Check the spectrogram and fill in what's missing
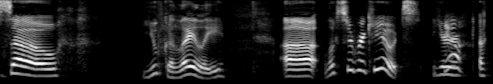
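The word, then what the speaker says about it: Yooka-Laylee: Yeah, called Lukulele. – Ukulele.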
